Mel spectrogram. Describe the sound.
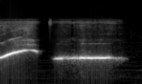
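A person whistles two clear tones: a short rising note that bends upward, then a pause and a longer steady held note, fairly loud with no talking.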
